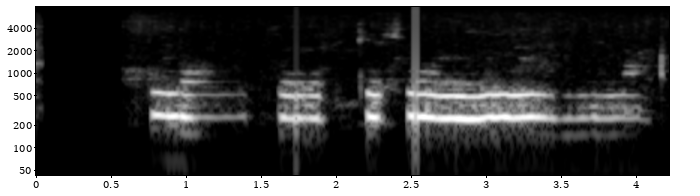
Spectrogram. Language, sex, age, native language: Icelandic, female, 8, Icelandic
